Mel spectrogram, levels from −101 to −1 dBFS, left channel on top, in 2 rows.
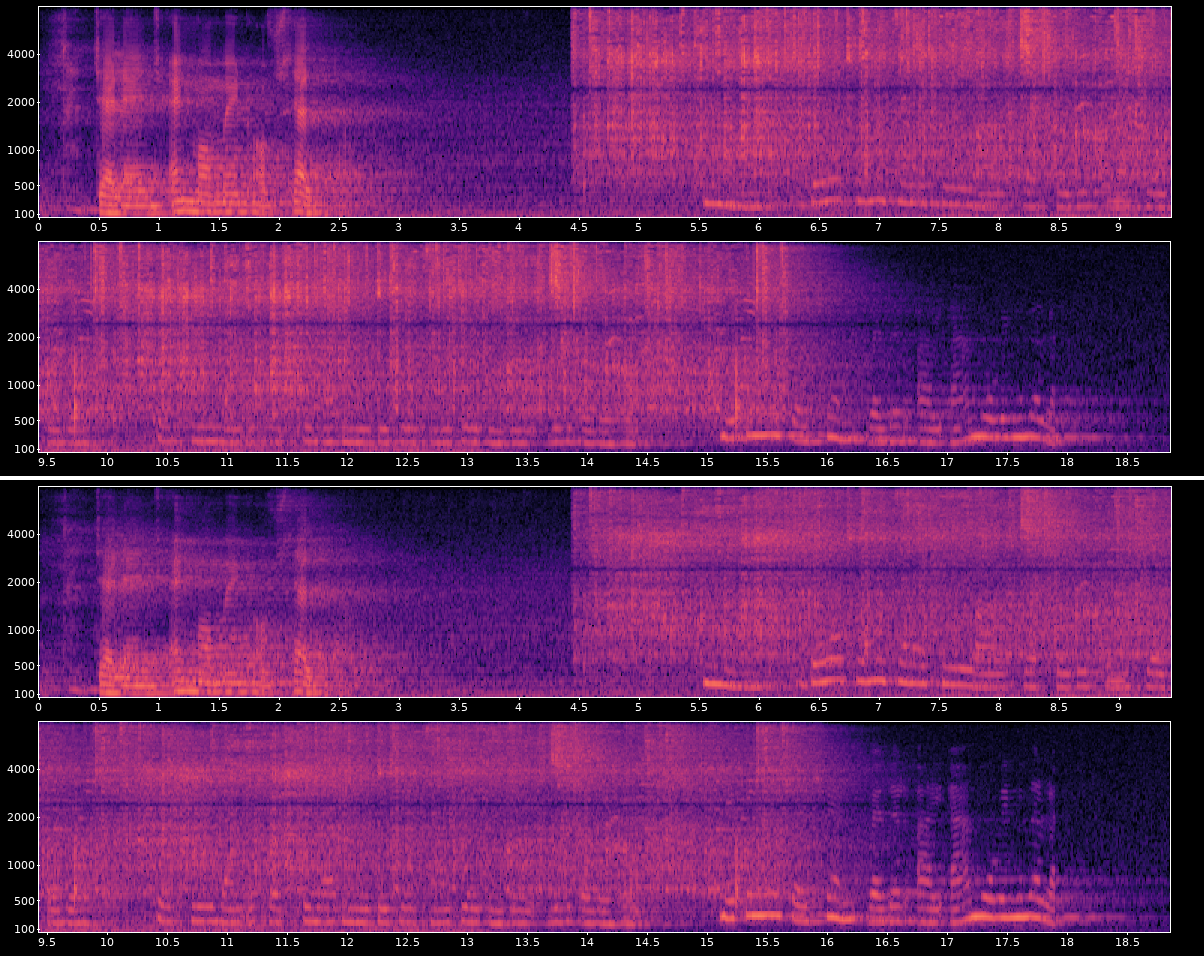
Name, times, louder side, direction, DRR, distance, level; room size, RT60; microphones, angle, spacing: voice 1, 0.0-2.6, left 1 dB, 85° left, 5 dB, 1.0 m, -34 dB
sound 1, 1.6-13.1, equal, 25° right, 1.0 m, -52 dB
sound 2, 4.4-15.7, left 5 dB, 60° left, 1.0 m, -33 dB
voice 2, 5.5-9.9 10.4-14.5 15.1-17.9, right 4 dB, 70° right, 12 dB, 0.5 m, -41 dB
14.5 x 7.2 x 7.6 m, 2.9 s
head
